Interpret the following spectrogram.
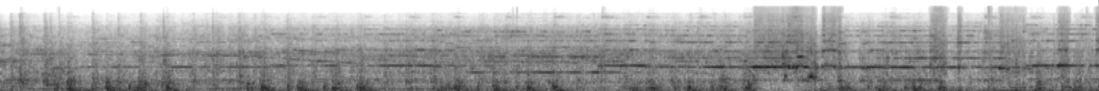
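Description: Loud music from a DJ truck's stacked loudspeakers, with a fast thumping low end and long held high tones over it.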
